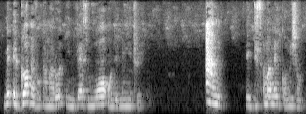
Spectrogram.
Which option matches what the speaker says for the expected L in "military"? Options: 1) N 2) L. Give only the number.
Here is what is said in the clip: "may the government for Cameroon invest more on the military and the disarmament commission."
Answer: 1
